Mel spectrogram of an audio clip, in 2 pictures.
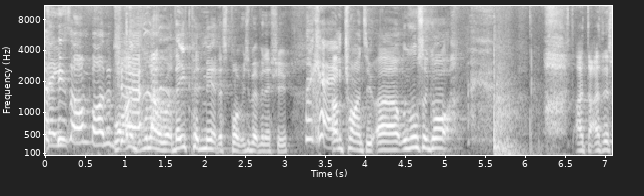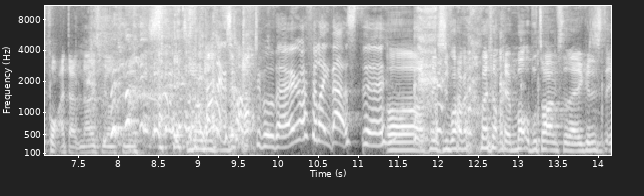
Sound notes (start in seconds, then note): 7.6 laughing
